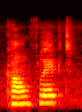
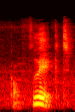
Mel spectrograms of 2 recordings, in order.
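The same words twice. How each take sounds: First: Conflict com força na primeira sílaba, CONflict; noun stress. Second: Conflict com força na segunda sílaba, conFLICT; verb stress. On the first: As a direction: ataque o início de Conflict. (Conflict, substantivo, tônica na primeira) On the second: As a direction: puxe a força para o fim de conflict. (conflict, verbo, tônica na última) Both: Shown as a demonstration. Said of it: "A mudança da sílaba tônica".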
